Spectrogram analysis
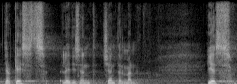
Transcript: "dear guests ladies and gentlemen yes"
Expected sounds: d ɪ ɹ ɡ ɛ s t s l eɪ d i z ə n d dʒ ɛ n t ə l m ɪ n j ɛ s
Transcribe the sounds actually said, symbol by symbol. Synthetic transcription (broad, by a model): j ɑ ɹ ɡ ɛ s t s l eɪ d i s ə n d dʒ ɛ n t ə l m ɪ n j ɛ s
